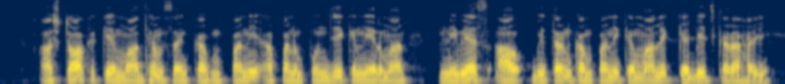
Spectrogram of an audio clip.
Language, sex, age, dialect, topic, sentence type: Magahi, male, 25-30, Central/Standard, banking, statement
